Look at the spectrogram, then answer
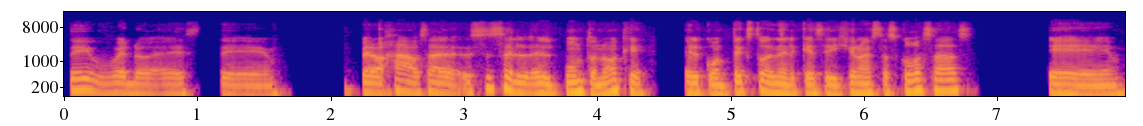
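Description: Mexican young male co-host, loose slangy banter, average-pitched voice. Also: unhurried, darkish tone. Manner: slangy, says "güey" constantly. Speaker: podcast co-host. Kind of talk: casual chat.

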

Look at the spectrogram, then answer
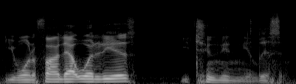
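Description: A man's voice: mid-range voice, expressive, a little mellow, dry recording. A man co-hosting a casual podcast, joking around playfully and stretching words for emphasis. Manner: jokey, playful, drawn-out emphasis. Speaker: podcast co-host.

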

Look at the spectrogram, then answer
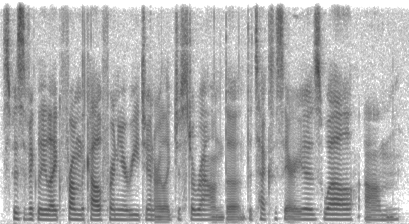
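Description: A woman's voice: on the low side, monotone, a little fast, vocal fry, a little mellow, clear, resonant tone. A young woman from Miami talking casually on a podcast as a student club leader, chatty and full of fillers. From Miami, Florida. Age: young adult. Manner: chatty, with many fillers and restarts.

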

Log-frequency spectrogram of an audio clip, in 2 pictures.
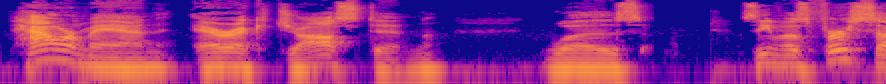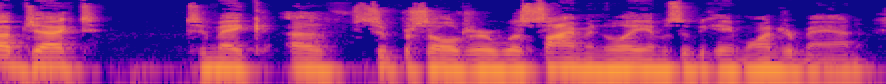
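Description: A man with a mid-range voice co-hosts a casual podcast chat, speaking unhurriedly. He's relaxed and laughs often while recapping a comic book page by page, paraphrasing as he goes.

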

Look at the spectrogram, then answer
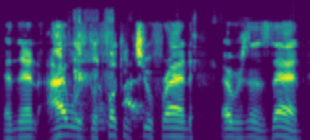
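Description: A boisterous, foul-mouthed man co-hosting a late-night podcast in casual banter. His voice sits a little high for a man. The sound is dry and dull, like a lo-fi remote mic. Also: fairly even intonation, moderate pace, a bit bright, no room sound. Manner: profane and boisterous. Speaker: podcast co-host. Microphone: no webcam, remote mic.

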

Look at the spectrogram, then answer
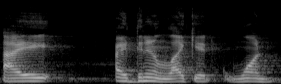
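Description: A young man co-hosting a casual film podcast, talking in an animated, emphatic way. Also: fairly high pitch, very slow. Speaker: podcast co-host.

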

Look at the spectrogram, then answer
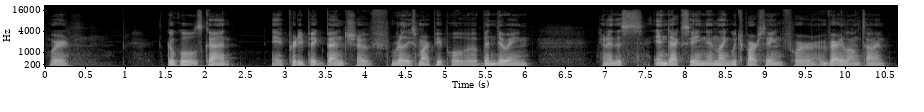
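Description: A man with a broad Kiwi accent speaks in a low, very flat voice. He talks as a panelist in a casual tech discussion, measured and halting as he works through his thoughts. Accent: New Zealand. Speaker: podcast panelist.

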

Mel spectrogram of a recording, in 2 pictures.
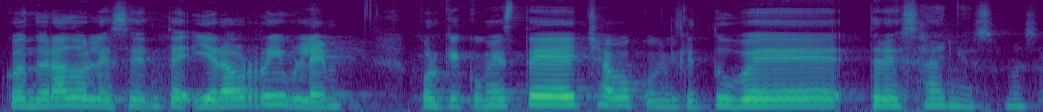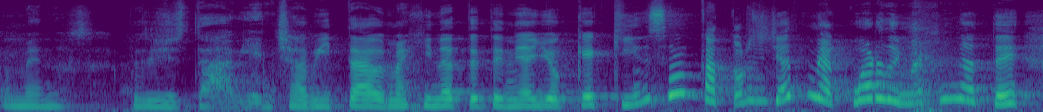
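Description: A young woman hosting a podcast, telling anecdotes in a lively, animated way, acting out quotes and laughing often. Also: fairly high pitch, fairly quick. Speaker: podcast host. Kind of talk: casual chat.

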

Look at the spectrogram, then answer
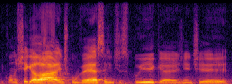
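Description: A man answering as a dentist in a TV interview, calmly explaining things step by step. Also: mid-range voice, moderate pace. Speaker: dentist guest.

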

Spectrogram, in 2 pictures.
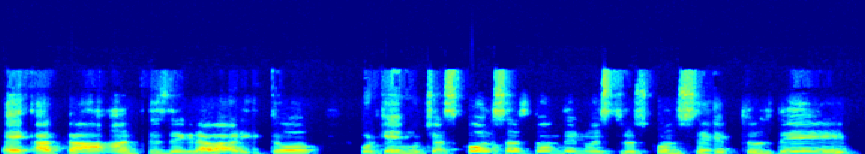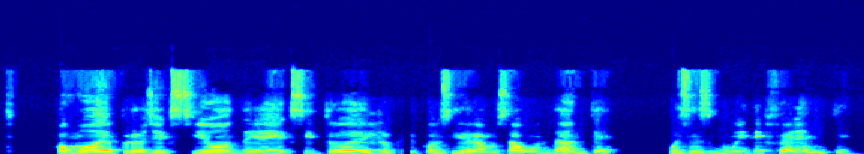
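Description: A woman co-hosting a casual panel talk, explaining emotions in an animated way and acting out the people she quotes. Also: on the high side, a little slow. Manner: animated, acts out quoted voices. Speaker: co-host.

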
